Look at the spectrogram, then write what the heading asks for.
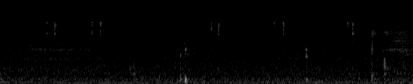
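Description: Keyboard typing to search for items in Diablo 3, with faint scattered clicks and taps over a low steady background hiss, one slightly sharper tap near the middle.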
